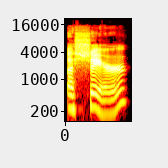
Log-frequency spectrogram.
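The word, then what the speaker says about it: Asher: name pronounce it and it's also the more French way to pronounce it and so since most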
